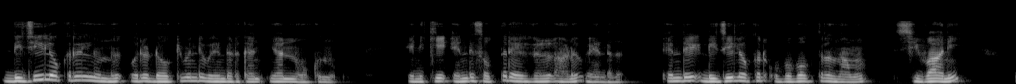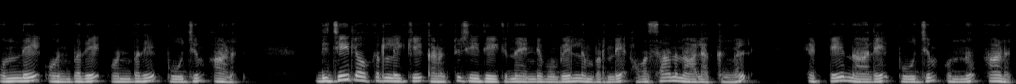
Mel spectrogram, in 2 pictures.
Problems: low volume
